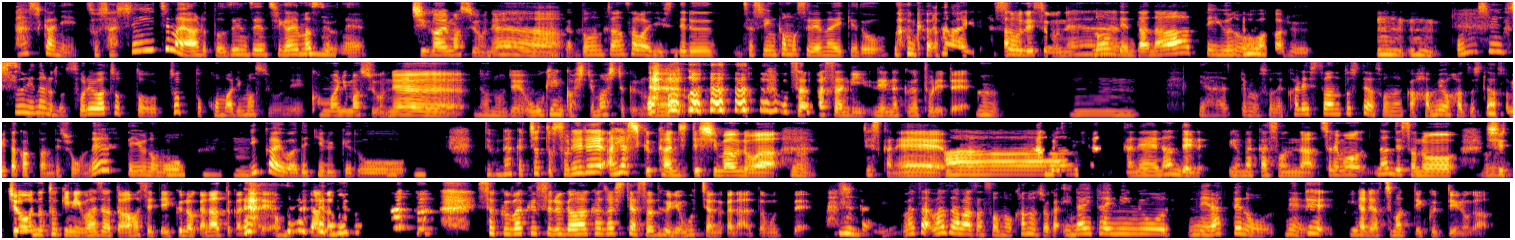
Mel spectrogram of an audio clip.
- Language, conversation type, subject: Japanese, unstructured, 恋人に束縛されるのは嫌ですか？
- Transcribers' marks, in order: tapping; other background noise; laughing while speaking: "なんか"; laugh; laugh; throat clearing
